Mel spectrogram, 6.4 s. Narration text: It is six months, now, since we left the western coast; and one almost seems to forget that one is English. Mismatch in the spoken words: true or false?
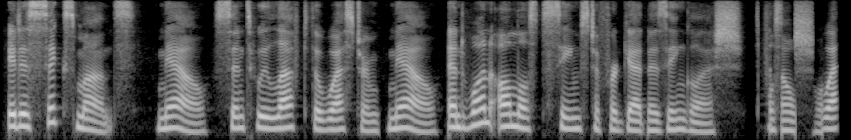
true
